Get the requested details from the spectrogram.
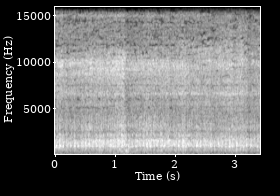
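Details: Daewoo Lanos 1.4 MeMZ 317 with no oil pressure: dull loosely spaced knocking about two a second under rough idle, localized to the clutch housing/gearbox rather than the cylinder head; flywheel looseness near cylinder four suspected.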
